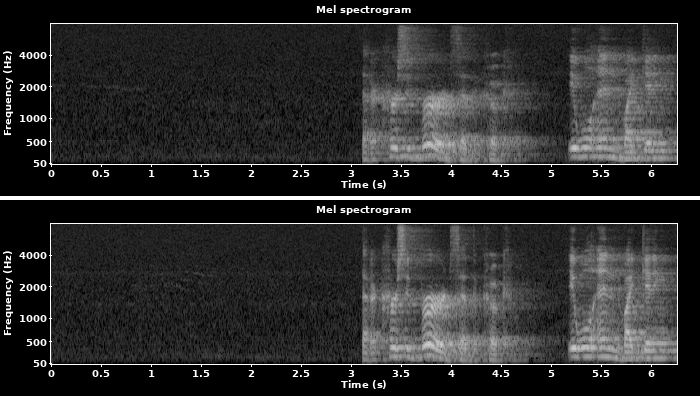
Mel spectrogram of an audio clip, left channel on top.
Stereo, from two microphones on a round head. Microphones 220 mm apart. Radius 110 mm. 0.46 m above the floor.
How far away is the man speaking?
About 1.2 m.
